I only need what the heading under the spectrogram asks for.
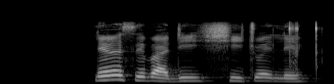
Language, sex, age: Northern Sotho, male, 30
